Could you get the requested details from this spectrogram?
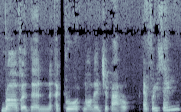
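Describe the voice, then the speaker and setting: A woman in a London accent with a fairly low pitch and a fairly slow pace. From England, London. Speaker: film festival director. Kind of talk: casual interview.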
